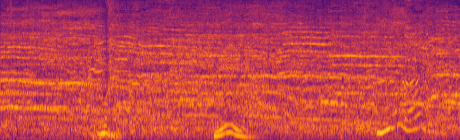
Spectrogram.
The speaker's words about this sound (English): Listen to the crowd. Initial cheers.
